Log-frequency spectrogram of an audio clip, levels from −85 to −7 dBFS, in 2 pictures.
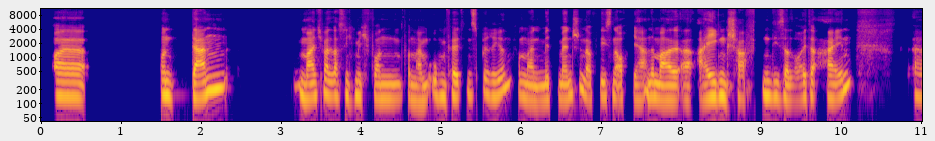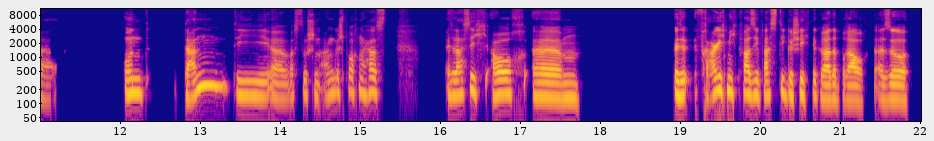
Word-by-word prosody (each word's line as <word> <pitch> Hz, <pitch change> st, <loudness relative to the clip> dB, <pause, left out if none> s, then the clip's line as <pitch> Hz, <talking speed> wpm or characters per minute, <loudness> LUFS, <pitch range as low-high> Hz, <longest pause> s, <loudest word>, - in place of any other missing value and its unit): Äh, 145 Hz, -2 st, +3 dB, 0.9 s
und 155 Hz, -4 st, 0 dB, 0.2 s
dann 195 Hz, -, +5 dB, 0.8 s
manchmal 150 Hz, -, +1 dB
lasse 150 Hz, +1 st, -4 dB
ich 130 Hz, -, -13 dB
mich 145 Hz, -2 st, -4 dB
von 130 Hz, 0 st, -3 dB
von 140 Hz, -1 st, -7 dB
meinem 120 Hz, +1 st, -4 dB
Umfeld 145 Hz, -1 st, -1 dB
inspirieren, 160 Hz, -, -4 dB
von 150 Hz, -, -6 dB
meinen 125 Hz, -3 st, -2 dB
Mitmenschen. 135 Hz, -, -3 dB
Da -, -, -1 dB
fließen 145 Hz, -1 st, -5 dB
auch 130 Hz, -, -4 dB
gerne 130 Hz, +2 st, -2 dB
mal, 125 Hz, -1 st, +3 dB
äh, 125 Hz, 0 st, -2 dB
Eigenschaften 145 Hz, +2 st, 0 dB
dieser 145 Hz, -2 st, -2 dB
Leute 125 Hz, +3 st, -5 dB
ein. 145 Hz, -, +1 dB, 0.8 s
Äh, 140 Hz, -4 st, -6 dB, 0.9 s
und 170 Hz, +1 st, +1 dB, 0.4 s
dann 245 Hz, +1 st, +2 dB
die, 155 Hz, -2 st, -1 dB
äh 135 Hz, -1 st, -2 dB
was 140 Hz, +1 st, -10 dB
du 160 Hz, -, -5 dB
schon 145 Hz, -2 st, -7 dB
angesprochen 175 Hz, +2 st, -5 dB
hast, 175 Hz, -2 st, -1 dB, 0.7 s
lasse 155 Hz, +4 st, +1 dB
ich 175 Hz, -3 st, -4 dB
auch, 165 Hz, +2 st, +4 dB
ähm 140 Hz, -2 st, +4 dB, 1.2 s
also, 155 Hz, 0 st, +6 dB
frage 175 Hz, -, +4 dB
ich 190 Hz, -, +4 dB
mich 180 Hz, -2 st, 0 dB
quasi, 160 Hz, -2 st, +4 dB
was 150 Hz, +1 st, +2 dB
die 180 Hz, -, -3 dB
Geschichte 155 Hz, 0 st, -1 dB
grade 135 Hz, -1 st, +5 dB
braucht. 125 Hz, -2 st, +2 dB
Also 130 Hz, -1 st, +2 dB
145 Hz, 135 wpm, -22 LUFS, 135-165 Hz, 1.2 s, also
